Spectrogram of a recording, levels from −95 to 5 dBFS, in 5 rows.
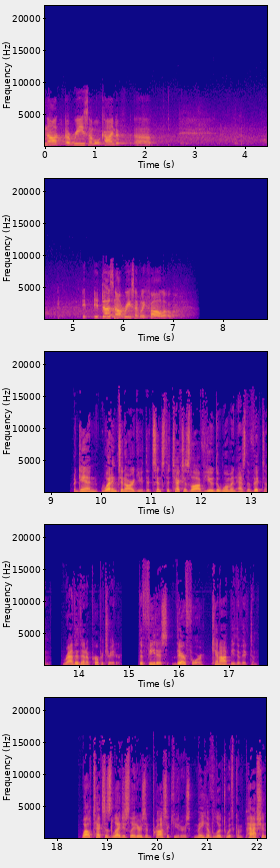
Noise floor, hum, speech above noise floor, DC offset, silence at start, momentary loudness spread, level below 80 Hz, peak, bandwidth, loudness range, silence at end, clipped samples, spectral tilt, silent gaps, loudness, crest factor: -51 dBFS; none; 25 dB; under 0.1%; 0 s; 17 LU; -58 dBFS; -4 dBFS; 16 kHz; 8 LU; 0 s; under 0.1%; -5 dB/octave; 7.54-9.37 s, 13.45-13.63 s, 14.87-15.17 s, 17.60-18.42 s; -26 LUFS; 24 dB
